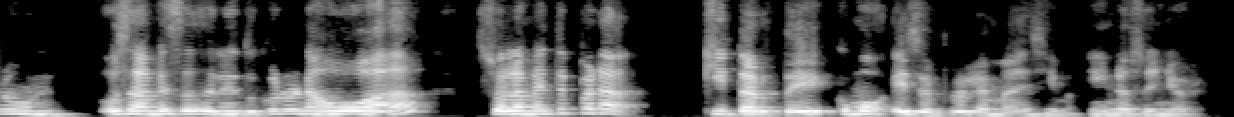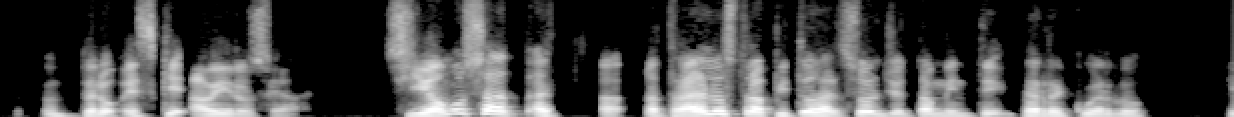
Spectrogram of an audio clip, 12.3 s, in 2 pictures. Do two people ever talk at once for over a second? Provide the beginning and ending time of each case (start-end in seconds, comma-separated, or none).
none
